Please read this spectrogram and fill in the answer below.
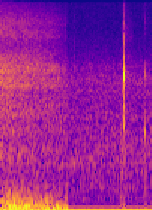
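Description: A short rush of breath on the microphone, then a single sharp click late on.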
